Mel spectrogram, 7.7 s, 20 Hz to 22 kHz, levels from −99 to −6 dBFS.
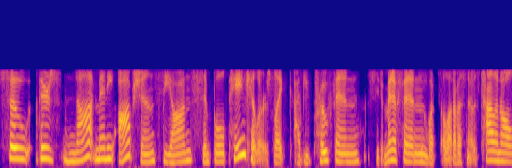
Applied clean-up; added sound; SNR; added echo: neural mask model Resemble Enhance denoiser.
